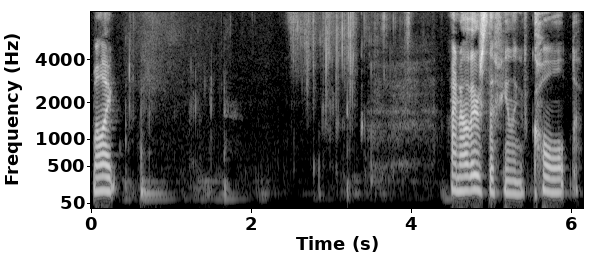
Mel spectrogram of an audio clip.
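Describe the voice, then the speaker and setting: A woman's voice: on the low side, steady tone, fairly quick, a little mellow, clear, resonant tone, no room sound, clean studio sound, lightly acted. A woman playing a chatty, upbeat girlfriend in an intimate ASMR roleplay, rambling casually and musing with hesitations. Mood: musing, hopeful. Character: chatty, upbeat girlfriend about to become a vampire.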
